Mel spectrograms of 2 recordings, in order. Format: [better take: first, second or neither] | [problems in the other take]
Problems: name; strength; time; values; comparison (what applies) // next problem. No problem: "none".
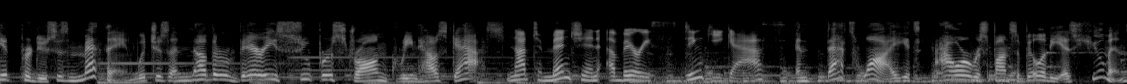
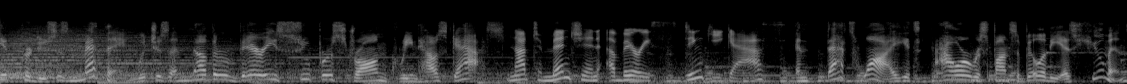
first | background sound (Gong); 12 dB below the speech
